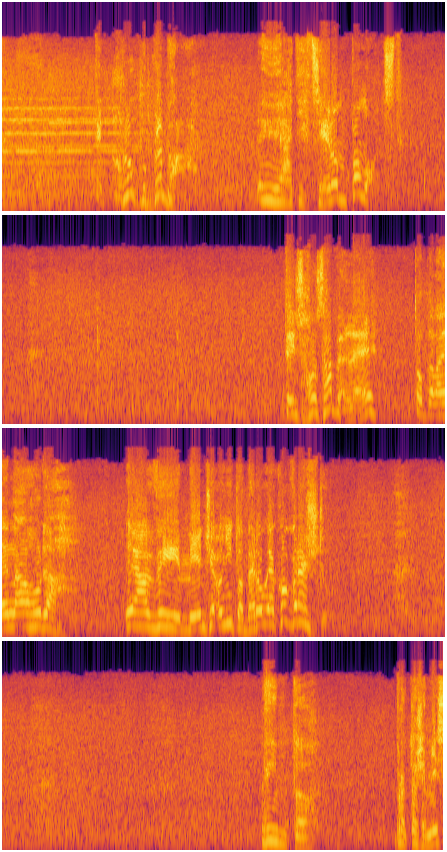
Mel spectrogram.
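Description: A young man speaks loudly and urgently, close by.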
